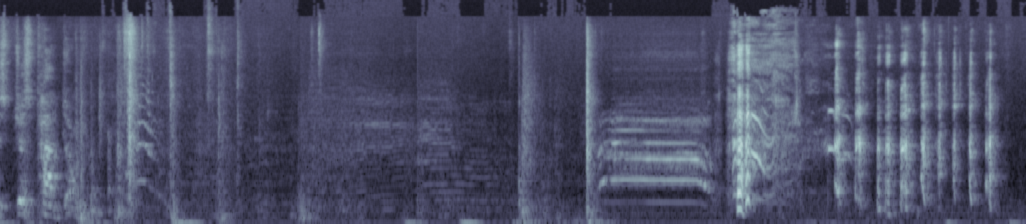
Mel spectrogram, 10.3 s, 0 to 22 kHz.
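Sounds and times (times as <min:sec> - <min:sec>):
speech: 0:00.0 - 0:01.1, 0:07.4 - 0:07.6
muffled shouting through a studio wall: 0:05.8 - 0:07.3
people laughing: 0:07.2 - 0:10.2.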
